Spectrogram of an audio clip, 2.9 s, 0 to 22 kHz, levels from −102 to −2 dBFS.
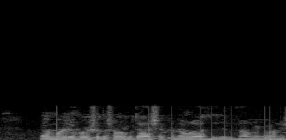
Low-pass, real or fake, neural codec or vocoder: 5.4 kHz; real; none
